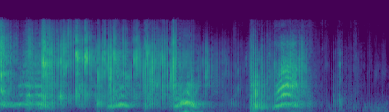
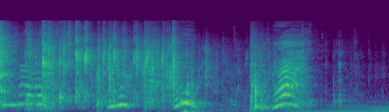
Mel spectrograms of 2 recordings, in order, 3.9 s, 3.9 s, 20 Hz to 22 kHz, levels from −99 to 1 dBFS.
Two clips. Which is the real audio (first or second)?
second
